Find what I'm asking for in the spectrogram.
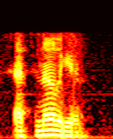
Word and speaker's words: Saturnalia: To be honest, you know, it's the Saturnalia. I'm not sure if I'm pronouncing that right. – Right, Saturnalia.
